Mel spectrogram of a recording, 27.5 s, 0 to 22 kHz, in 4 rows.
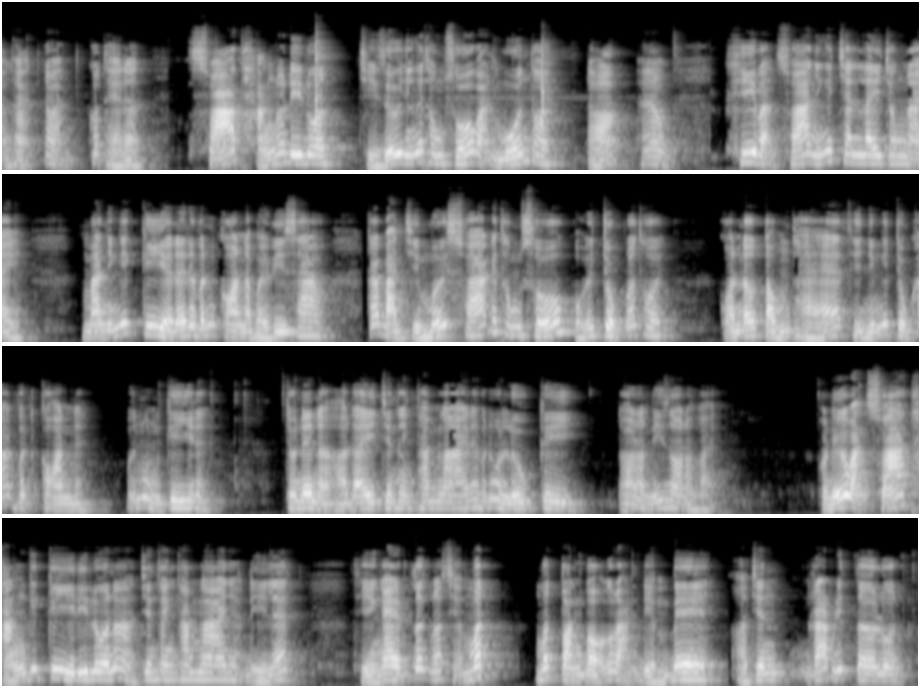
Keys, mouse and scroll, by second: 0.1 click, 2.1 Delete, 3.7 click, 4.0 Delete, 5.1 click, 6.3-6.8 scroll up 1, 8.3 click, 12.9 click, 15.2 double click, 15.5 click, 16.4-20.0 drag, 20.0 right click, 22.6 click, 25.4 double click, 27.0 click, 27.4 double click.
